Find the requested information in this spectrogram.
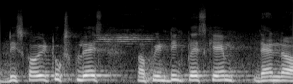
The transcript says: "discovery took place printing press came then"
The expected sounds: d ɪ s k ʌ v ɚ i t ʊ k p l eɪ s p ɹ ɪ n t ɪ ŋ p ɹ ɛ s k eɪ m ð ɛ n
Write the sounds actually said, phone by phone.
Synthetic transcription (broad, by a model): d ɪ s k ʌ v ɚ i t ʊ k p l eɪ s p ɛ n t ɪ ŋ p l ɛ s k eɪ m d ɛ n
